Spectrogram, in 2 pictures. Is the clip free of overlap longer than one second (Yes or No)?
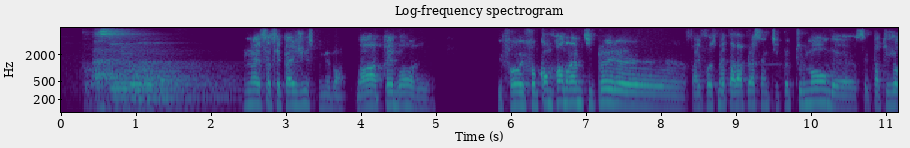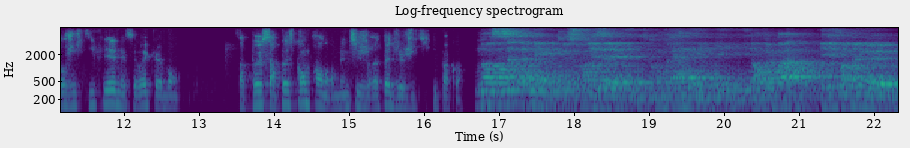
Yes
